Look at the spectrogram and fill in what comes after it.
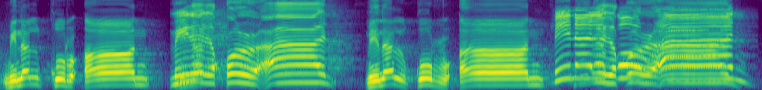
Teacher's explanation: میم کے نیچے زیر ہے، حرکت نہیں کھینچیں گے، نون کو لام سے ملانا ہے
